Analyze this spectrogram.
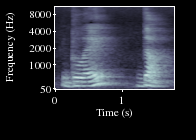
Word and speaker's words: gleda: Koji slog je naglašen u reči gleda? Gleda. Gleda. Tako je. Naglašen je opet prvi slog.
